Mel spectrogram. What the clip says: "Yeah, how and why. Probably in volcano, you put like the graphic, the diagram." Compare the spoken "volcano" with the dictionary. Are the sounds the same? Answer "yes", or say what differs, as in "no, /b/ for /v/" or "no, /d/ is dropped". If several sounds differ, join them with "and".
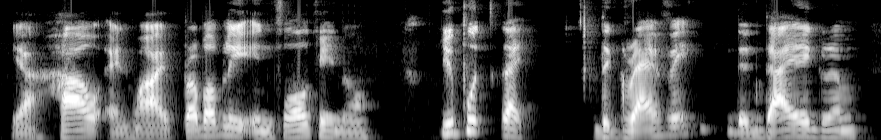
no, /f/ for /v/ and /l/ is dropped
